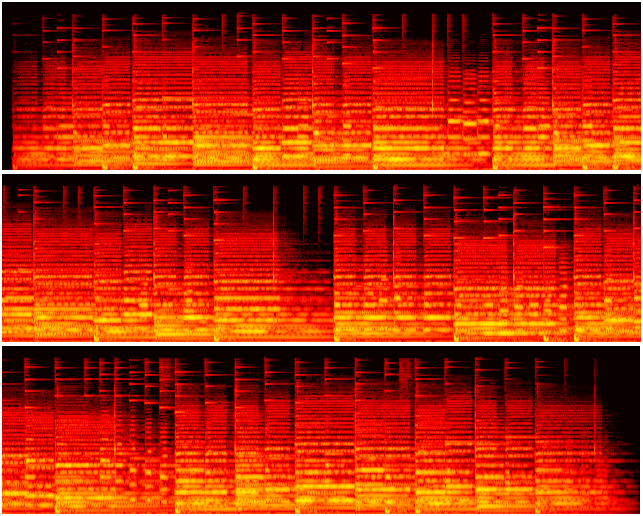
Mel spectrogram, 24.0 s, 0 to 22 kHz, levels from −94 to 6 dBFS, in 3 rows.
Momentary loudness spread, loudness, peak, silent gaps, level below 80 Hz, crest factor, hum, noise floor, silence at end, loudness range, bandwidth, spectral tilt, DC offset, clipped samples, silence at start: 6 LU; -27 LUFS; -12 dBFS; none; -44 dBFS; 14 dB; none; -48 dBFS; 0.2 s; 2 LU; 16.5 kHz; -6 dB/octave; 0.3%; under 0.1%; 0.1 s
